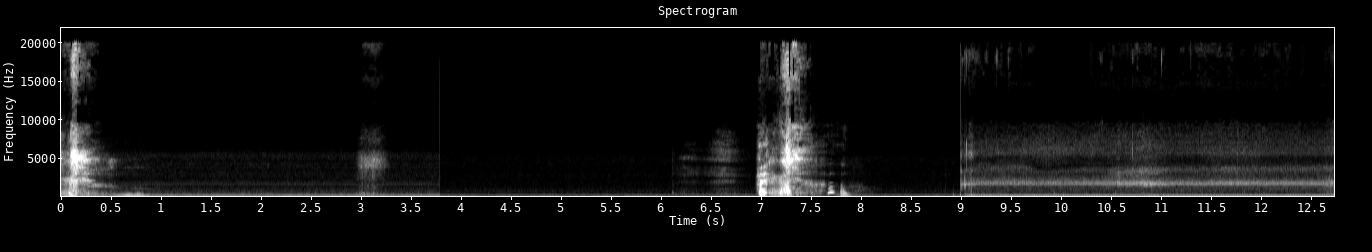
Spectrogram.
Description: Just a compilation of random sneezes throughout the past couple of days.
